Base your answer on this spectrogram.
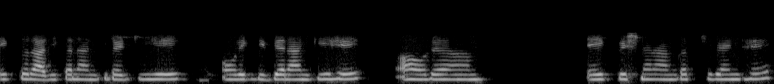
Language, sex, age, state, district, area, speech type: Hindi, female, 30-45, Madhya Pradesh, Harda, urban, conversation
